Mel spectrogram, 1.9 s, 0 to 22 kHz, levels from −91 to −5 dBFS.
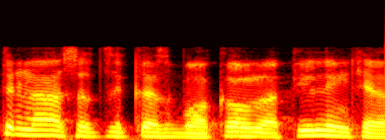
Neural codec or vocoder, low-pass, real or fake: codec, 44.1 kHz, 2.6 kbps, SNAC; 5.4 kHz; fake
